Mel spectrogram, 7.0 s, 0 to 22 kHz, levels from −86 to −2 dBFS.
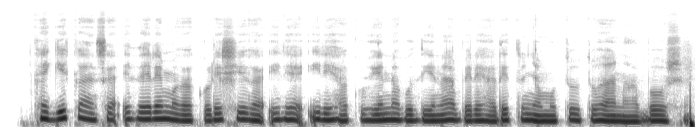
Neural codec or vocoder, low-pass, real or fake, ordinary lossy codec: vocoder, 44.1 kHz, 128 mel bands every 512 samples, BigVGAN v2; 19.8 kHz; fake; none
